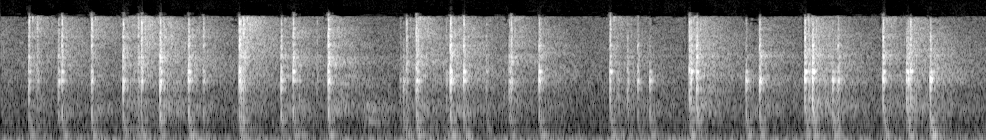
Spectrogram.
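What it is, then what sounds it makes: Glass tabletop tapped with fingernails. Long natural nails tap a flat, solid, glossy black glass tabletop in a quick, uneven flurry. Each tap is a sharp, bright click with a faint glassy ping and almost no ring, over a quiet background.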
